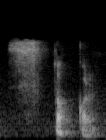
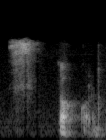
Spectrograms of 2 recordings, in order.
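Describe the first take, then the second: The two takes are said the same way.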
